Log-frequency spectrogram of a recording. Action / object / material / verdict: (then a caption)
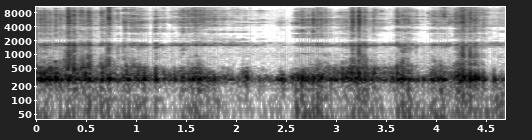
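scrape / metal mesh microphone grille / metal mesh / none. Long pink-painted nails of both hands scratch the hollow black round metal mesh grille of a large microphone. The result is a continuous, gritty scraping and crackling with a steady low hum near 290 Hz, rising and falling in rough bursts with brighter scratchy flecks.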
